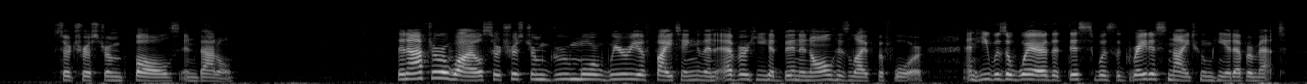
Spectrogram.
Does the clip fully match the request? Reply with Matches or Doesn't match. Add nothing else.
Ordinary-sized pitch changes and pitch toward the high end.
Matches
